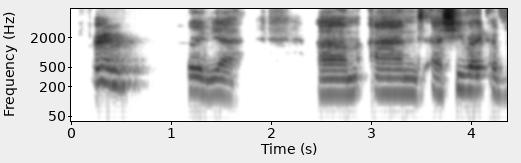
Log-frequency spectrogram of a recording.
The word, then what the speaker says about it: Frome: I think I pronounced it right. Was it Frome? Frome.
